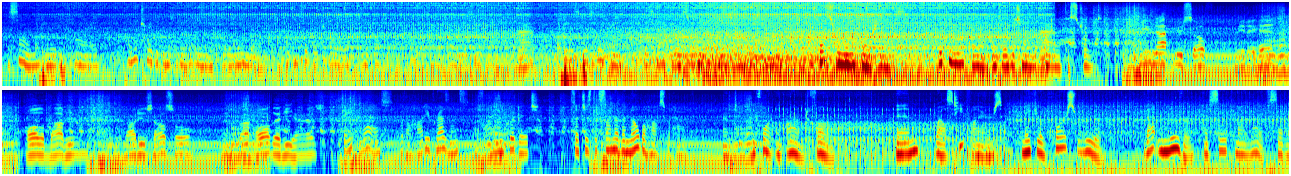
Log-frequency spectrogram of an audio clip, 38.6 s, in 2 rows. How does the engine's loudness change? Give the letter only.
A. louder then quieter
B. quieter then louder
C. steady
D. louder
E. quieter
A.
